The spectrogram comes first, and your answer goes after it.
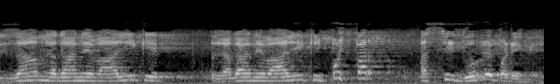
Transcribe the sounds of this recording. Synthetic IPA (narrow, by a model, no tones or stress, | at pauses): lzaːmlɐɡaːneʋaːlike | lɐɡaːneʋaːlikipʊʃt̪pɐɾ | ɐsːid̪ʊɾːepɐɽẽːŋɡḛː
